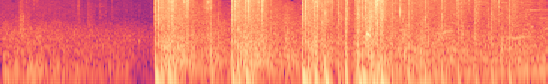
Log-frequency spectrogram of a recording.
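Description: A submachine gun fires in rapid bursts.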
